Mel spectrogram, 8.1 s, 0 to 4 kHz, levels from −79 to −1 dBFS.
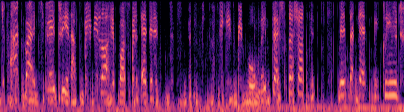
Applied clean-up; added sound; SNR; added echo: neural diffusion model UNIVERSE++.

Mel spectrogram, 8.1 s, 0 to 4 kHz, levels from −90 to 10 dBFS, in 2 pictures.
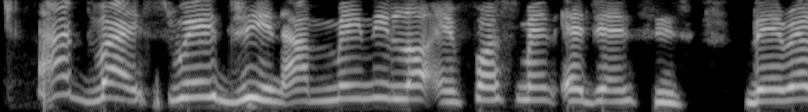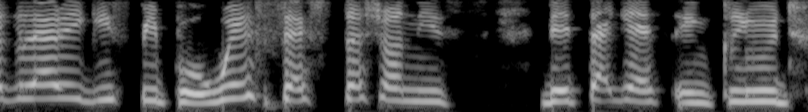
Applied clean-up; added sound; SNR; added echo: none; none; none; none.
